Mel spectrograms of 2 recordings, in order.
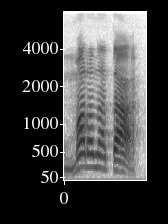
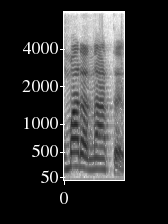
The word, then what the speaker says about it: Maranatá: E agora do aramaico, dialeto de Jesus, eu clamo Maranatá, como dizemos nós católicos, ou Maranata, como dizem nossos irmãos separados, os evangélicos ou protestantes. Não importa a pronúncia, significa vinde, Senhor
